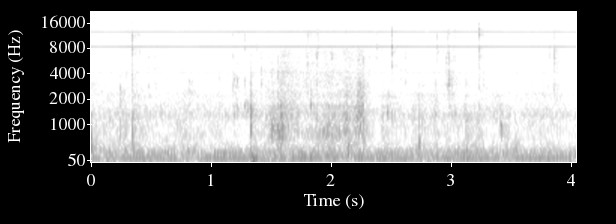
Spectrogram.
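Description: Faint close-up chewing of a soft, mashed stuffing bowl, with a few small wet mouth clicks.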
